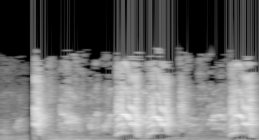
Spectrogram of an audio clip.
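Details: Three newly hatched, still featherless captive Rose-ringed Parakeet chicks in a breeder's nest in Limeira, São Paulo, Brazil, giving harsh raspy squawks in bursts of about half a second, with a faint hum underneath.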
